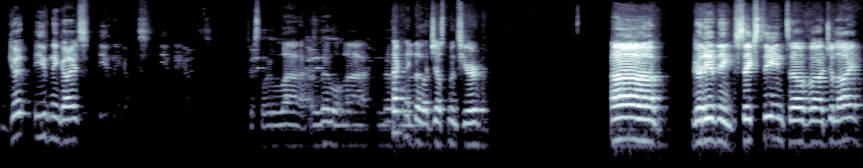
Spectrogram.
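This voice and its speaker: A man's voice: fairly high pitch, pushed and bright. A man in his fifties with a Dutch accent, hosting a live webinar in English, talking at an easy pace and sometimes searching for words. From Netherlands. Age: 50s. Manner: unhurried, searching for words, many fillers. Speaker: webinar host.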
